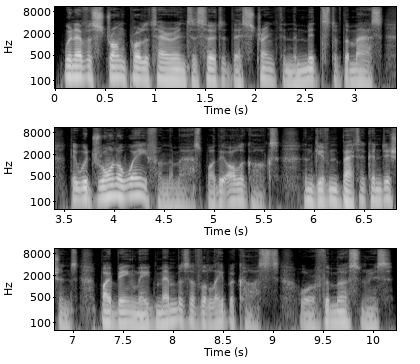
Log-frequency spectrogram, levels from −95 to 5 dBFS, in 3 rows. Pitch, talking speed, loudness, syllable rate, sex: 100 Hz, 225 wpm, -22 LUFS, 6.4 syllables/s, male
